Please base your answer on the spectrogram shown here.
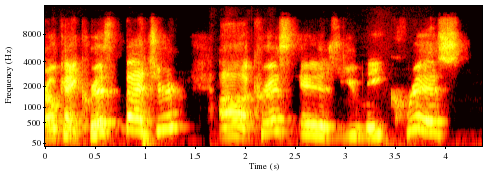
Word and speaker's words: Boettcher: it up what's up man it's uh it's pronounced betcher betcher okay chris batcher uh chris is unique chris recently left his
